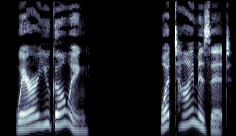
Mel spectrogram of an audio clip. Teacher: for information questions, those starting with who, what, when, where, why, how. The tone often falls at the end. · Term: falling tone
